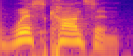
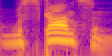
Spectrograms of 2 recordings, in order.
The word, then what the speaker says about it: Wisconsin: say it right Oh everybody else says Wisconsin and you're like Wisconsin it's like one like SC syllable there together who's come I can't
